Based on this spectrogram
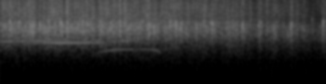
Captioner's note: audience cheering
